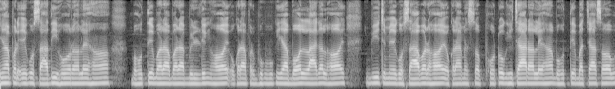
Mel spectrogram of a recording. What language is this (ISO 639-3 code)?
mag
